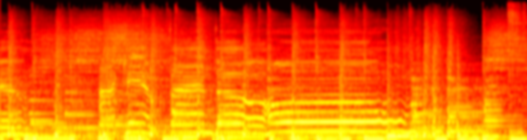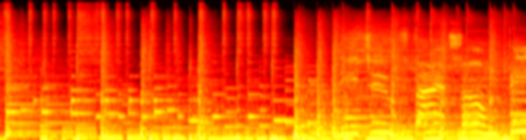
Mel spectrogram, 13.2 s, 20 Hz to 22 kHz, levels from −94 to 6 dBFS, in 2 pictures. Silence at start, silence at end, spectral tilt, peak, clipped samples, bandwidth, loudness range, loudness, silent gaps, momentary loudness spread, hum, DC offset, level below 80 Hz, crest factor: 0 s; 0 s; -6 dB/octave; 0 dBFS; under 0.1%; 19.5 kHz; 5 LU; -14 LUFS; none; 6 LU; none; under 0.1%; -20 dBFS; 12 dB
